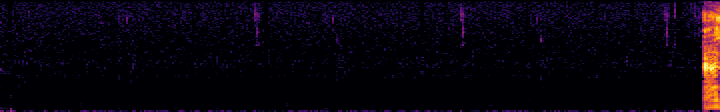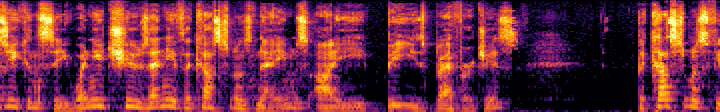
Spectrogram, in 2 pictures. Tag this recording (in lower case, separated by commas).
speech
